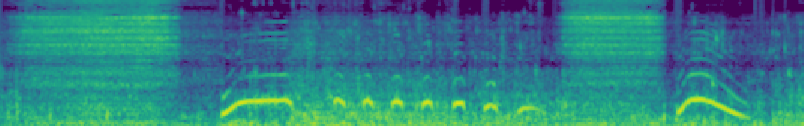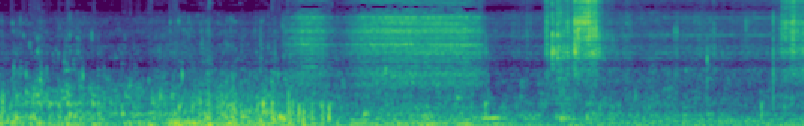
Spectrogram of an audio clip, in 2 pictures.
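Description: Scuba regulator breathing underwater: three hissing inhalations a few seconds apart, with bubbling exhalations and low rumble between them. Between about one and a half and five seconds in, a muffled voice hums through the mouthpiece in a string of short rising-and-falling notes.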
